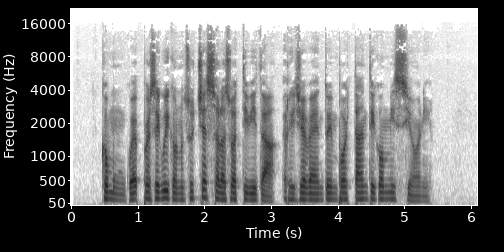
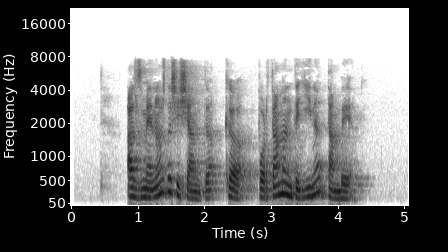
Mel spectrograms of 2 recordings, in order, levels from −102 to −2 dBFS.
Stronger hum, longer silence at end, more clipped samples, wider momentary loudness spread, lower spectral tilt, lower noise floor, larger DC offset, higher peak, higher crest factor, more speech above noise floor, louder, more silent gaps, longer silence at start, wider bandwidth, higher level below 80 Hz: neither; about the same, 0.75 s vs 0.7 s; neither; about the same, 6 LU vs 7 LU; second, -3.5 dB/octave vs -6.5 dB/octave; second, -68 dBFS vs -72 dBFS; neither; about the same, -4 dBFS vs -2 dBFS; about the same, 20 dB vs 16 dB; second, 45 dB vs 56 dB; second, -23 LUFS vs -18 LUFS; neither; second, 0.45 s vs 0.85 s; first, 16 kHz vs 7.8 kHz; first, -52 dBFS vs -58 dBFS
